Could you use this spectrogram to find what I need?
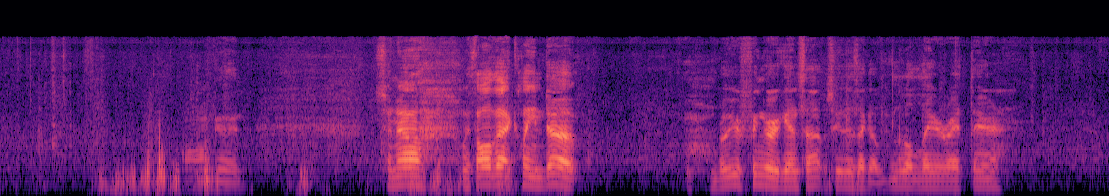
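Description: A man talks close by, calmly explaining.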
